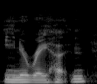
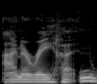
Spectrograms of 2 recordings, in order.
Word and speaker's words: Ina Ray Hutton: We talked about, I pronounced her name wrong. I said Ina Ray Hutton. Her name is Ina Ray Hutton.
